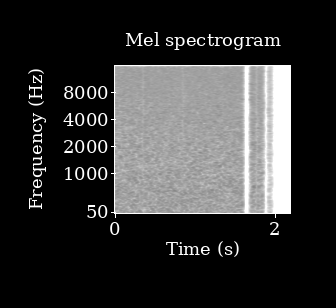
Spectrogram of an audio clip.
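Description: Television static sound effect: a steady hiss of white noise that breaks off briefly twice near the end and then cuts out.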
